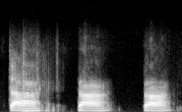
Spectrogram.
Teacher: ज़ुबान की नोक ऊपर वाले 2 दांतों की जड़ से लगे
